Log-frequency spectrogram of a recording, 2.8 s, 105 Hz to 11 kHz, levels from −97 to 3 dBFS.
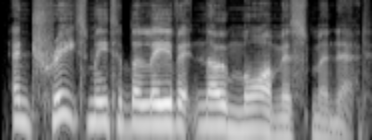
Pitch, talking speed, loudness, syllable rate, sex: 160 Hz, 195 wpm, -16 LUFS, 5.4 syllables/s, male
